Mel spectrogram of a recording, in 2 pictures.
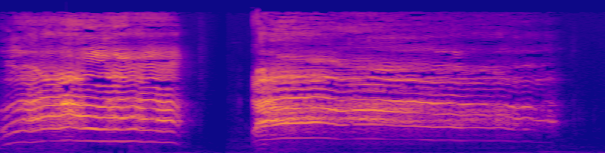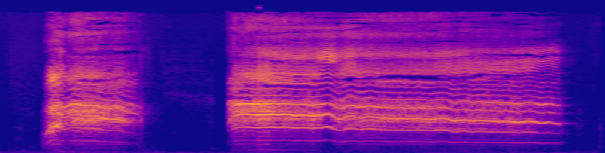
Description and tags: Sebastian Denzer - Scream
Scream of pain, falling or other emotions of a character in a war video game.
anger, animal, cartoon, character, english, game, game-voice, language, scream, shout, speak, violence, violent, vocal, voice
